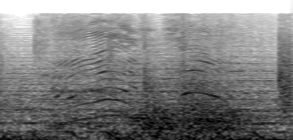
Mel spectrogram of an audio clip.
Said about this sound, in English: Demetra thrashes the mecha and body slams it hard.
